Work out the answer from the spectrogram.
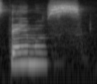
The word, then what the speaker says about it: tem: Eu tenho, você tem, nós temos, eles têm. The pronunciation for the singular and the plural form, tem. Tem is the same pronunciation. There is a small difference in the writing, right?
